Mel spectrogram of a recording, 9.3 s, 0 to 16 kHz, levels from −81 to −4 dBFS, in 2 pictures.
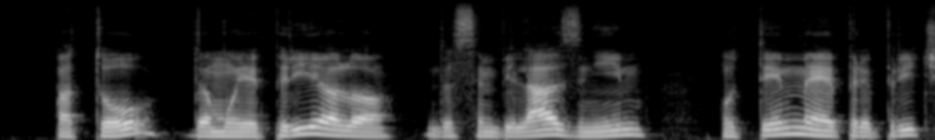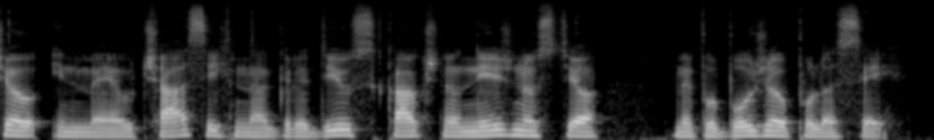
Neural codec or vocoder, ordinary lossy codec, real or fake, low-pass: none; none; real; 14.4 kHz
